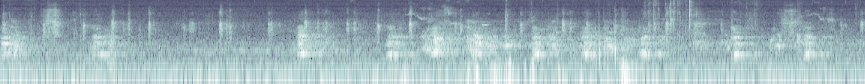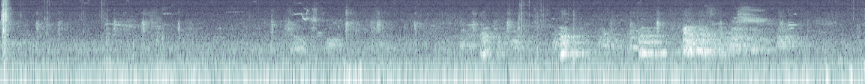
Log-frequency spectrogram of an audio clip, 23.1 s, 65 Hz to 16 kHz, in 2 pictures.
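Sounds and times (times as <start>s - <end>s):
dog barking: 0.0s - 0.5s, 1.2s - 1.8s, 3.9s - 4.5s, 5.1s - 11.2s, 17.7s - 22.3s.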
